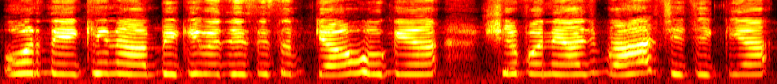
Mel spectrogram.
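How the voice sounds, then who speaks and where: A woman's voice: very high voice, flat delivery, normal speed, pushed and bright. A woman voicing a cross, scolding mother in a doll play, bossing her husband around. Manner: scolding, bossy.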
